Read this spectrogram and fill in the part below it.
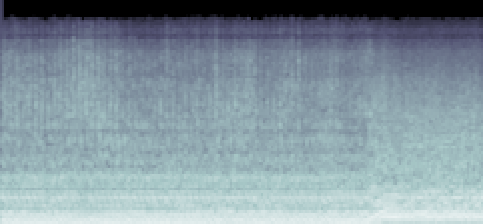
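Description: A drag racing car engine idles with a loud, throbbing rumble.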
